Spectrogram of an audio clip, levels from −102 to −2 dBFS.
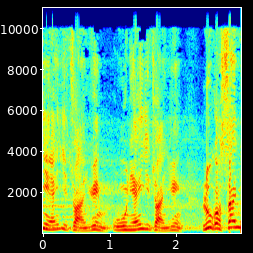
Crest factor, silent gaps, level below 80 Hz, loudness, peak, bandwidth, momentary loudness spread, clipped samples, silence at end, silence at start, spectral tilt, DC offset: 14 dB; none; -54 dBFS; -14 LUFS; 0 dBFS; 11 kHz; 7 LU; 0.5%; 0 s; 0 s; -4 dB/octave; under 0.1%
